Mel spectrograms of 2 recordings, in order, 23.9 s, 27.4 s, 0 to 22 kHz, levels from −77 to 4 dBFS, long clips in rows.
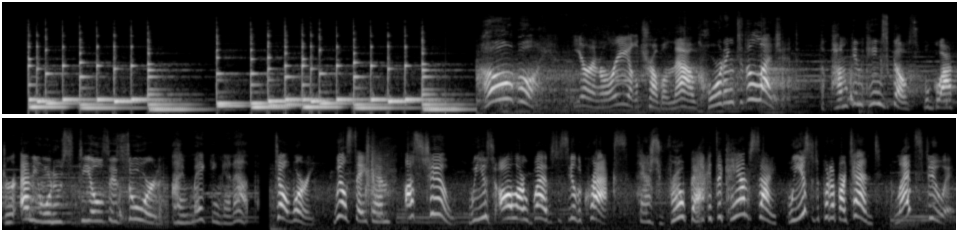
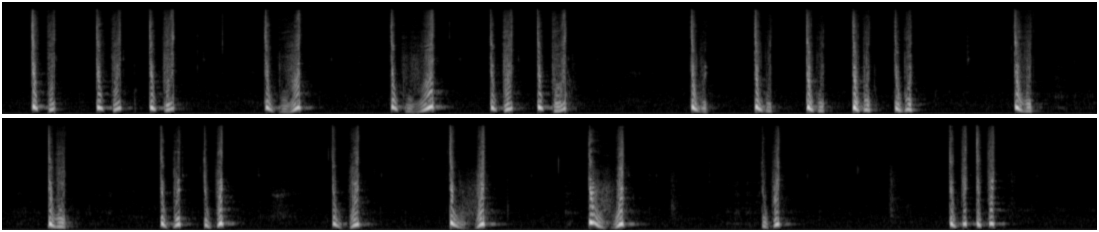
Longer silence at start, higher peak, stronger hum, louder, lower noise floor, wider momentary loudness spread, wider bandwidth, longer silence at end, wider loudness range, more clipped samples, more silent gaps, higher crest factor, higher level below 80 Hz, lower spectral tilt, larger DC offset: about the same, 0.3 s vs 0.35 s; about the same, 0 dBFS vs -2 dBFS; neither; first, -17 LUFS vs -26 LUFS; second, -39 dBFS vs -69 dBFS; first, 17 LU vs 13 LU; second, 14.5 kHz vs 16.5 kHz; second, 0.05 s vs 1.3 s; about the same, 5 LU vs 6 LU; neither; first, 15.19-15.27 s vs none; second, 18 dB vs 26 dB; first, -66 dBFS vs -78 dBFS; about the same, -4 dB/octave vs -5 dB/octave; neither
